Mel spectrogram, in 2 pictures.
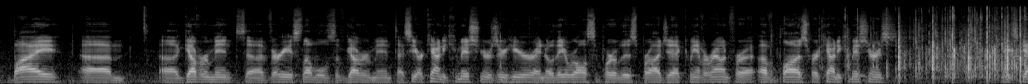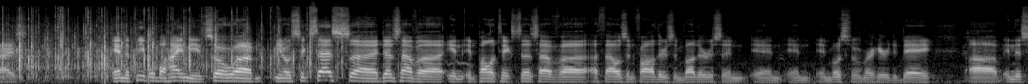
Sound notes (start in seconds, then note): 8.2 congregation applaud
